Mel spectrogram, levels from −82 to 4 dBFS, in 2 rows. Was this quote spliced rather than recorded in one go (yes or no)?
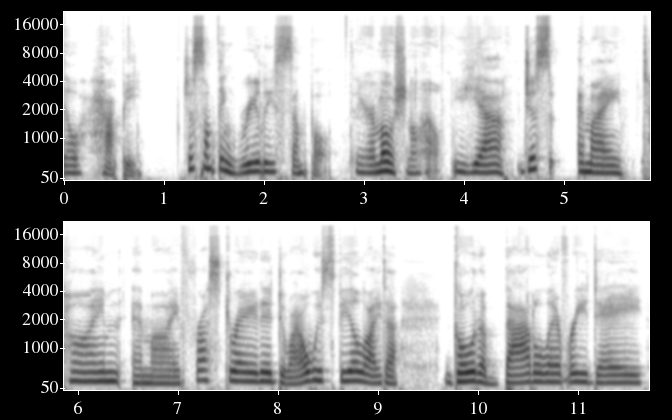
yes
